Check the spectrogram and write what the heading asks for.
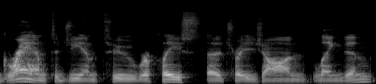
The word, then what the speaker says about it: Trajan: to GM to replace Trajan Langdon. How do you pronounce it? I said Trajan. I think it's actually like Trajan.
